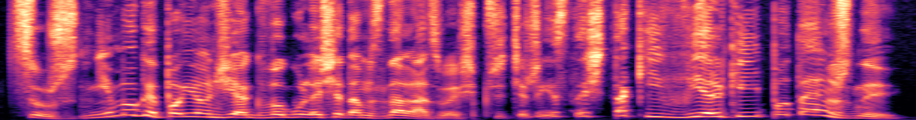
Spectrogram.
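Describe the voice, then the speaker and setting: A man voicing a young, quick-witted fisherman in a storybook reading, pitched high and loud. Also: huge pitch swings, husky, no room sound, studio quality, heavily acted. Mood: flattering.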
